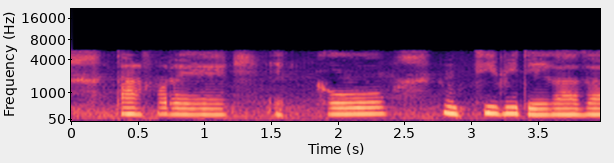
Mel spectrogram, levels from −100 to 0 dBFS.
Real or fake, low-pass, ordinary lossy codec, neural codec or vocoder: fake; 5.4 kHz; none; codec, 44.1 kHz, 2.6 kbps, SNAC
